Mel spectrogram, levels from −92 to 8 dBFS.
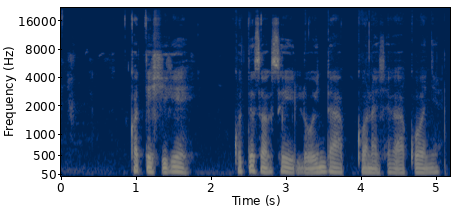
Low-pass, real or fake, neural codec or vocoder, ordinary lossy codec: none; fake; vocoder, 44.1 kHz, 128 mel bands every 512 samples, BigVGAN v2; none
